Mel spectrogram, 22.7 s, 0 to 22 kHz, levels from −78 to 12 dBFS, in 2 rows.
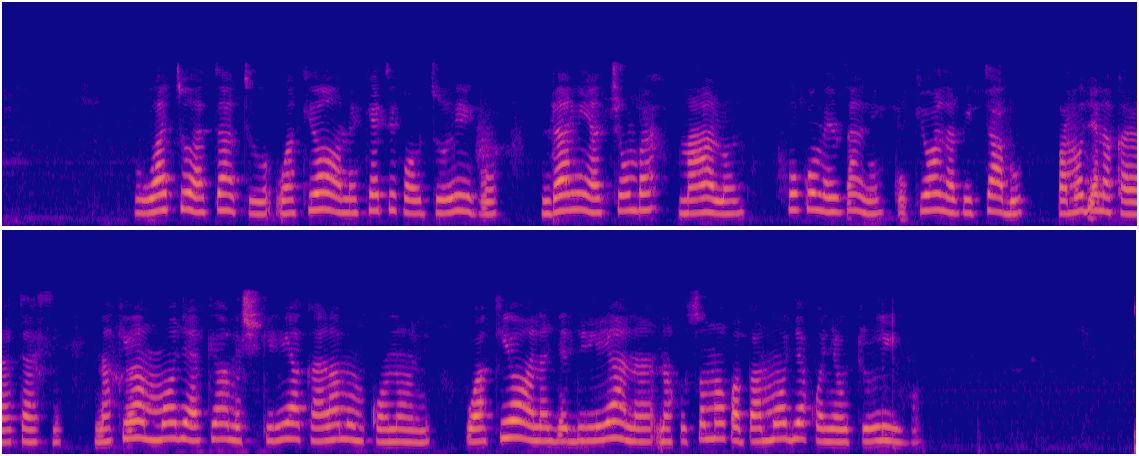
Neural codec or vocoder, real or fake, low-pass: codec, 44.1 kHz, 7.8 kbps, Pupu-Codec; fake; 7.2 kHz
